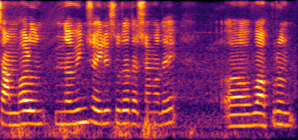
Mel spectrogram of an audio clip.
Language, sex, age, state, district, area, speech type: Marathi, female, 45-60, Maharashtra, Thane, rural, spontaneous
